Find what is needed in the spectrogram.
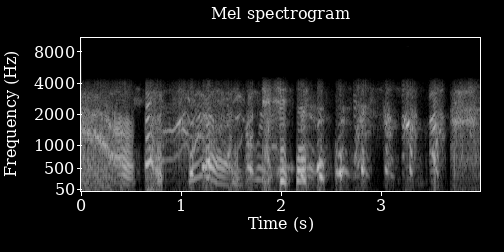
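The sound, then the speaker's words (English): A person growls and yips like a dog, the voice imitating the animal in many short, rough bursts that come in a choppy, uneven rhythm over about four seconds. “I ain't never growled on my show. You got me up here growling.”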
